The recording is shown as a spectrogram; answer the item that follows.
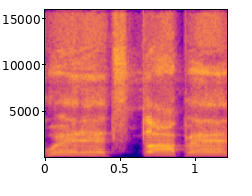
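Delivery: put-on very high, very slow, drawn-out, creaky old-man holler. Commentating a boxing match, imitating the referee yelling: imitating an old man yelling. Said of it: "He sounds like an old man telling everybody to get off his lawn".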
